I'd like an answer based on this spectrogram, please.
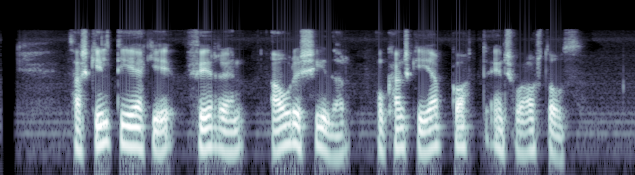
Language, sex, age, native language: Icelandic, male, 30-39, Icelandic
